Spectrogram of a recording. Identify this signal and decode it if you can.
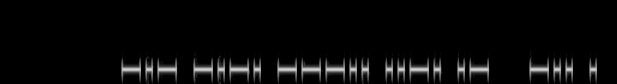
Morse code, heard as a keyed tone, about 20 wpm, 700 Hz. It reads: KC8FA DE
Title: USA Callsign DE Callsign - 5 Characters - 20wpm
